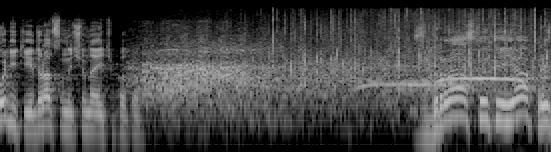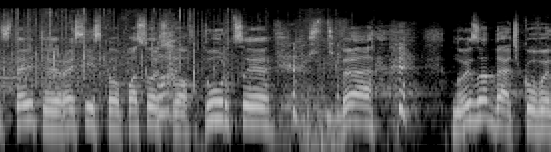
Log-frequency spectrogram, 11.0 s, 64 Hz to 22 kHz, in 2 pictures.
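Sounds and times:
audience applauding: 1.8 - 8.3.

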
